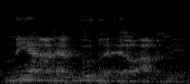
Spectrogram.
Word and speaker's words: Leon Abdullah El-Alamin: Leon, how do you pronounce the whole name? Leon Abdullah EL-ALAMIN.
